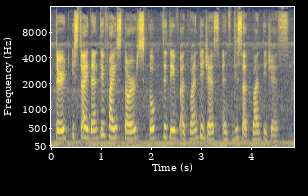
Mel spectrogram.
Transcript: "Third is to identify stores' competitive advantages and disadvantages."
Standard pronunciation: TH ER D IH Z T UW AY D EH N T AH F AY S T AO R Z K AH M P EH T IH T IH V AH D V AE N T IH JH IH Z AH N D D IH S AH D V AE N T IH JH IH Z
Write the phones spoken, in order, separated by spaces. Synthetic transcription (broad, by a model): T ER D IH S T UW AY D EH N T AH F AY S T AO R S K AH P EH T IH T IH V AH D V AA N T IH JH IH S AH N D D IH S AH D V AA N T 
